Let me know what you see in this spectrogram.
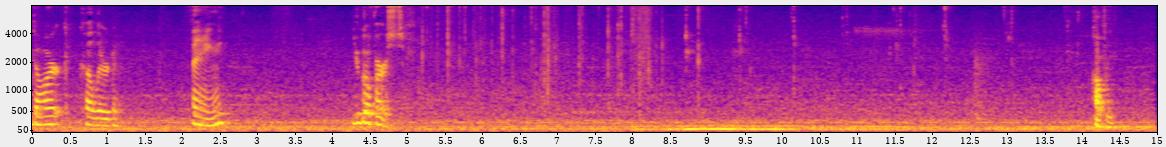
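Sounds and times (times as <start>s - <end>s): steady low hum: 0.0s - 15.0s
people chewing cookie: 5.0s - 14.5s.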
